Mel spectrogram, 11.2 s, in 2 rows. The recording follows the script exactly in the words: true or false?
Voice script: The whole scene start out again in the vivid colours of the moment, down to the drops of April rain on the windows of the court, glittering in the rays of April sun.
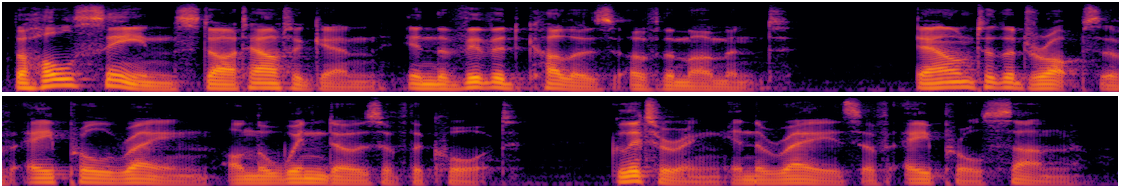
true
